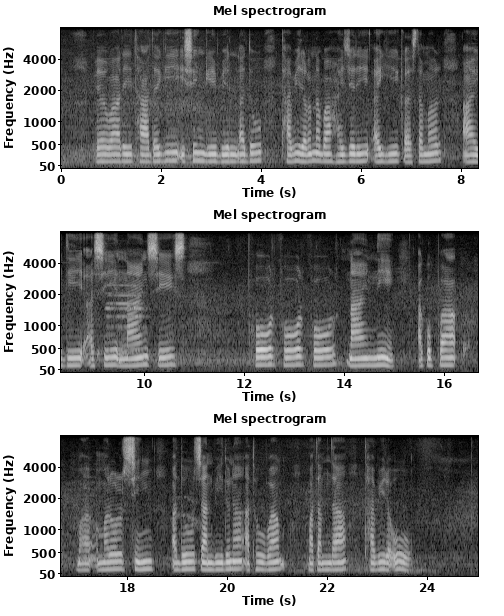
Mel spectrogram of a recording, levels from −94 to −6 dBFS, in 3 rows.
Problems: background sounds at intervals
